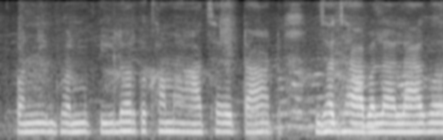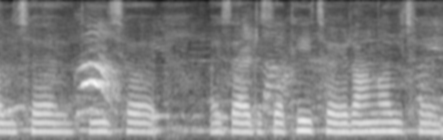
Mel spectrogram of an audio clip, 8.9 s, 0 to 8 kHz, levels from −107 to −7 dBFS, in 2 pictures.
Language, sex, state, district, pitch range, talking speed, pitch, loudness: Maithili, female, Bihar, Samastipur, 185-195 Hz, 135 wpm, 185 Hz, -20 LUFS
